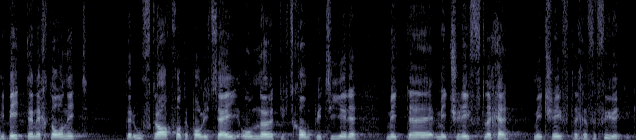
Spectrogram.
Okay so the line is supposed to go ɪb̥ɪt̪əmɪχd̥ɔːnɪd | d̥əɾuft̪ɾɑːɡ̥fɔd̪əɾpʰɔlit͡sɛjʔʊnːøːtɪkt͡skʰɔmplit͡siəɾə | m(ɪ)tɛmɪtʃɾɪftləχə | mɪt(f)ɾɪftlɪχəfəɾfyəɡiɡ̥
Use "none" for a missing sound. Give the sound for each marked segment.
ɪ, ʃ

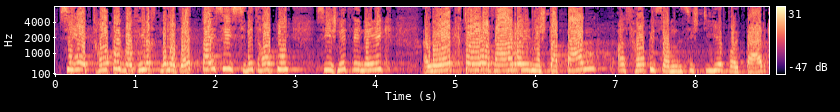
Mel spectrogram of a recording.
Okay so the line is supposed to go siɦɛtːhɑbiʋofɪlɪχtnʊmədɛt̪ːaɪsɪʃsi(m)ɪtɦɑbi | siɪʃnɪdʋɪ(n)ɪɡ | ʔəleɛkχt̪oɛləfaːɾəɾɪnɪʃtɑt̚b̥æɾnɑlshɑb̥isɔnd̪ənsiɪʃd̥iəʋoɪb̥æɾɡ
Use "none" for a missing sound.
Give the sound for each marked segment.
n, n

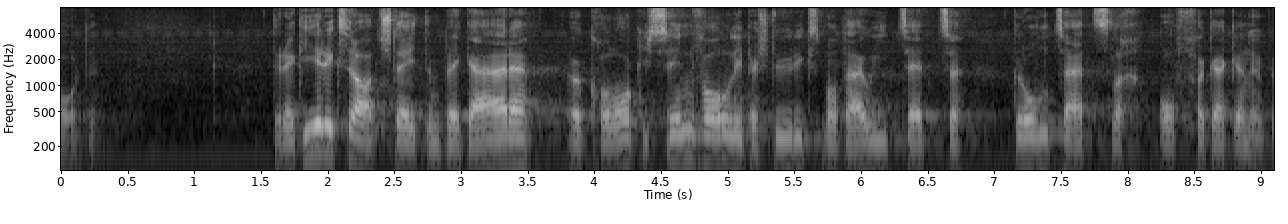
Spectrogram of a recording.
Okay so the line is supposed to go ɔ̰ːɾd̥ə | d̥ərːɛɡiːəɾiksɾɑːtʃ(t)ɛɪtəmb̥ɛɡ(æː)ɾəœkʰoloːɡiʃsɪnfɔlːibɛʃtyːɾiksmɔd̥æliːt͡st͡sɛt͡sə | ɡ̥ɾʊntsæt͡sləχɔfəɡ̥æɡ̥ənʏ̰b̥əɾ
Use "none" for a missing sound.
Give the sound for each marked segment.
t, æː

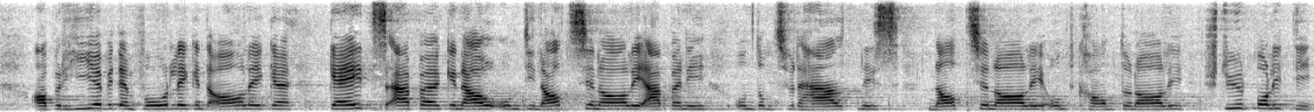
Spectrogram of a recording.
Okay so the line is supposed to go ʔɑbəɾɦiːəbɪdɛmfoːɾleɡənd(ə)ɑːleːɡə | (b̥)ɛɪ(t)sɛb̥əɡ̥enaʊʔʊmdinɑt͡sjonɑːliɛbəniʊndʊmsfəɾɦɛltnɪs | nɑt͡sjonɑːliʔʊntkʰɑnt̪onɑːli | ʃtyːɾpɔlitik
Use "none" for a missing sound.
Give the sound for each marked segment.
ə, ɡ̥, t

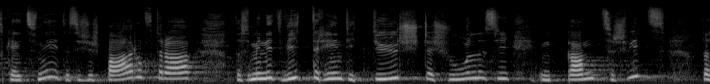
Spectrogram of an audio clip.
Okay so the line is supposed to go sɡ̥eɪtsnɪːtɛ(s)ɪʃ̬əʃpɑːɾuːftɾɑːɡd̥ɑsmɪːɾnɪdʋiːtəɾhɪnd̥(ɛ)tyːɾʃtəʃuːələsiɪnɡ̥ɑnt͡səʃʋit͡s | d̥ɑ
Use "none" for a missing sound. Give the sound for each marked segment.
s, i

